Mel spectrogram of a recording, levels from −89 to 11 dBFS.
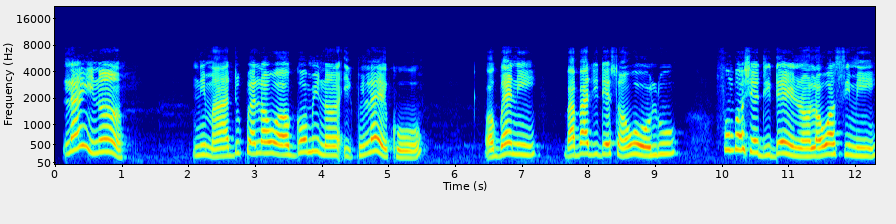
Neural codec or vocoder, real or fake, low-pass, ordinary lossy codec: codec, 16 kHz, 8 kbps, FreqCodec, larger model; fake; none; none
